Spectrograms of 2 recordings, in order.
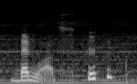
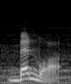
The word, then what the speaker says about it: Benoit: people like Bennett or Ben Watts I think I think that's how you say it no Alley Cat the t is silent okay okay Benoit okay how was your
